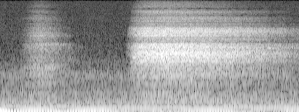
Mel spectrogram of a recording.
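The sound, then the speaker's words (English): Breathing: a faint short breath, then a longer, louder, airy exhale that slowly fades, with a steady low hum underneath throughout. “Just breathe.”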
